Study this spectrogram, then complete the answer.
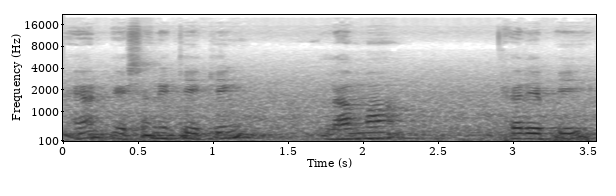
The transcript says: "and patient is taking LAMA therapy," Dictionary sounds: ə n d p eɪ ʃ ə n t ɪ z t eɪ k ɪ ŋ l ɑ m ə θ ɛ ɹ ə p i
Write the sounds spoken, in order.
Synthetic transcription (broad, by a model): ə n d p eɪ s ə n ɪ t eɪ k ɪ ŋ l ɑ m ə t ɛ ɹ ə p i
